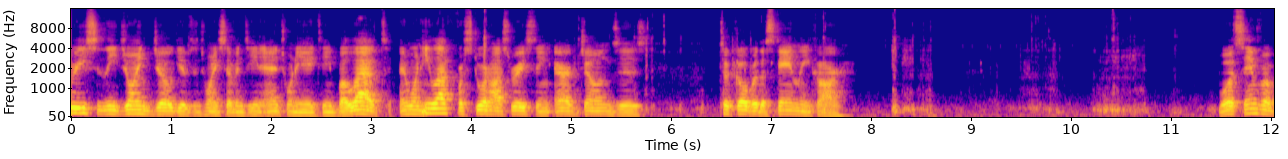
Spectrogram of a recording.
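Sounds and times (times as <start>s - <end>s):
toy car wheels rolling on table: 8.2s - 11.1s.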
